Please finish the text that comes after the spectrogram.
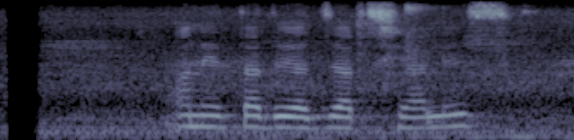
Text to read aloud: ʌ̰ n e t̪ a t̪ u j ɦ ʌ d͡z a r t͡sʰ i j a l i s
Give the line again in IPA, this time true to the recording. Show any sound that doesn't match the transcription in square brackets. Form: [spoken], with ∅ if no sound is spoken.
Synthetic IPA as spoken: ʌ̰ n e t̪ a [d̪] u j ɦ ʌ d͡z a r t͡sʰ i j a l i s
